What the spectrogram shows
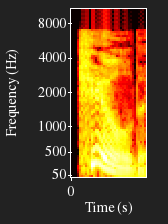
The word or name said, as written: killed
